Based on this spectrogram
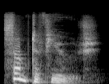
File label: "subterfuge", British English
